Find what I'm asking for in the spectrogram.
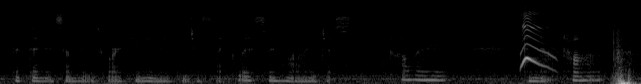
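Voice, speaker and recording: Whispering with big swings in loudness, a woman leaves long, frequent pauses over noticeable background noise. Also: moderate pace. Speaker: art streamer. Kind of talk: casual livestream chat. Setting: livestream from home room. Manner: soft-spoken. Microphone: quiet, gain low, noise suppression off.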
